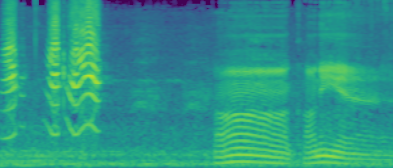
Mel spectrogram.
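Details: Green ringneck parrot on a wall, described as talking in Urdu and Hindi, gives three quick wavering squawks followed by two drawn-out nasal, voice-like utterances with rich overtones.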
